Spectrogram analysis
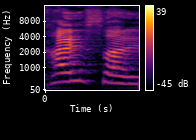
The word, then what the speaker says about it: Caesar: And Kaisar is how Caesar is pronounced here.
